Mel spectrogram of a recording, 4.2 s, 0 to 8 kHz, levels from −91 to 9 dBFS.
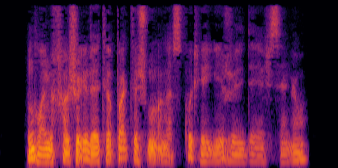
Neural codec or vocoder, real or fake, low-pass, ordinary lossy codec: codec, 16 kHz, 0.5 kbps, FunCodec, trained on Chinese and English, 25 frames a second; fake; 7.2 kHz; MP3, 32 kbps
